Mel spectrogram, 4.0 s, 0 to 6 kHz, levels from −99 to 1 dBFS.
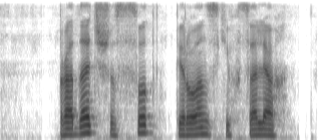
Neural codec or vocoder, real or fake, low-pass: codec, 16 kHz, 4.8 kbps, FACodec; fake; 5.4 kHz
